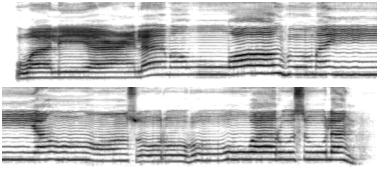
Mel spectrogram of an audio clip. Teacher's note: Nun mati bertemu dengan shad, samar didengungkan, siap-siap ke huruf shadnya, ikhfa hakiki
